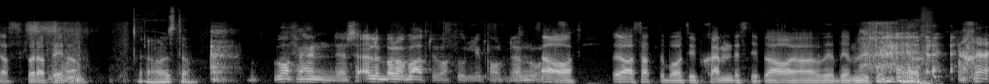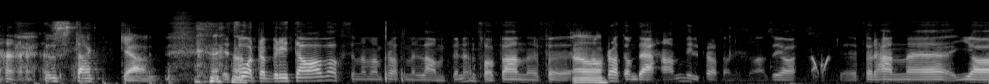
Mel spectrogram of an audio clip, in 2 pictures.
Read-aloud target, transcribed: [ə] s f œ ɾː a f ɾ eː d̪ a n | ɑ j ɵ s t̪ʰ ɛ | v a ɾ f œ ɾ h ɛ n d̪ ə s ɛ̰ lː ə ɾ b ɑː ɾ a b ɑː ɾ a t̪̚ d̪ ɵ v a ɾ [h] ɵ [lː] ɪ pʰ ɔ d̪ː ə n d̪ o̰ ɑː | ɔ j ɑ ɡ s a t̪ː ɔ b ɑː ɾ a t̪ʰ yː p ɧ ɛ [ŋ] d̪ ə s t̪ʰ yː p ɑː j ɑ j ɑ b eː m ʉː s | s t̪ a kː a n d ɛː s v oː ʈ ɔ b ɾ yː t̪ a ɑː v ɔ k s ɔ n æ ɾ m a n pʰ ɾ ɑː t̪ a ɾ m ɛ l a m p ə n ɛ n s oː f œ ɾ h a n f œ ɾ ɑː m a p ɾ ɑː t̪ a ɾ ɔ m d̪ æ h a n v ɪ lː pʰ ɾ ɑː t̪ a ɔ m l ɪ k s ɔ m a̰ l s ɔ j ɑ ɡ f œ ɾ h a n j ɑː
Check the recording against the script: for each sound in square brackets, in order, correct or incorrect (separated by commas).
incorrect, incorrect, correct, incorrect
